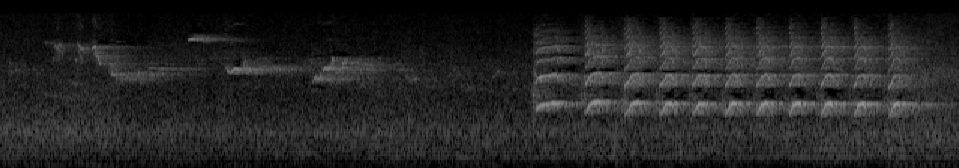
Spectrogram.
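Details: Young black woodpecker whose siblings have fledged, no longer fed by its mother and not yet daring to leave, calling for food: a fast series of about twelve hoarse, harmonic notes, preceded by thin high whistles from other birds.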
